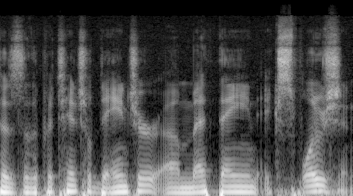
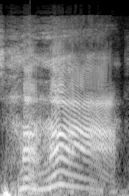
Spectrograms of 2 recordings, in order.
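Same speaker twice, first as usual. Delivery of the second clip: gleeful mock laugh; 9 semitones higher, 4 dB louder than usual. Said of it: "he goes".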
